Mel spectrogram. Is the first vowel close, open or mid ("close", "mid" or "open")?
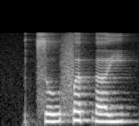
mid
